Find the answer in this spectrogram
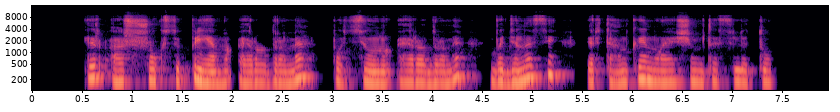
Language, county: Lithuanian, Šiauliai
